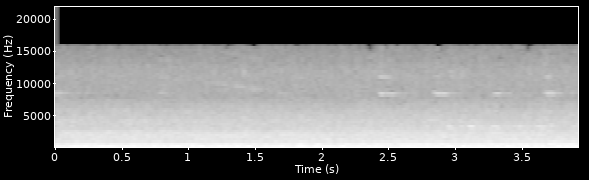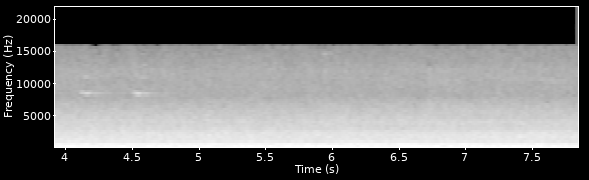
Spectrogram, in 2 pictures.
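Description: River water rushing in a steady wash, the river running fast and churned up after a night of rain.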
